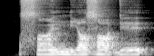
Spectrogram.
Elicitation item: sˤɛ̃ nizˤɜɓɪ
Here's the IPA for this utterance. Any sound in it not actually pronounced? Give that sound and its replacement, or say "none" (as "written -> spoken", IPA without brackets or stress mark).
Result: ɓ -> ɠ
